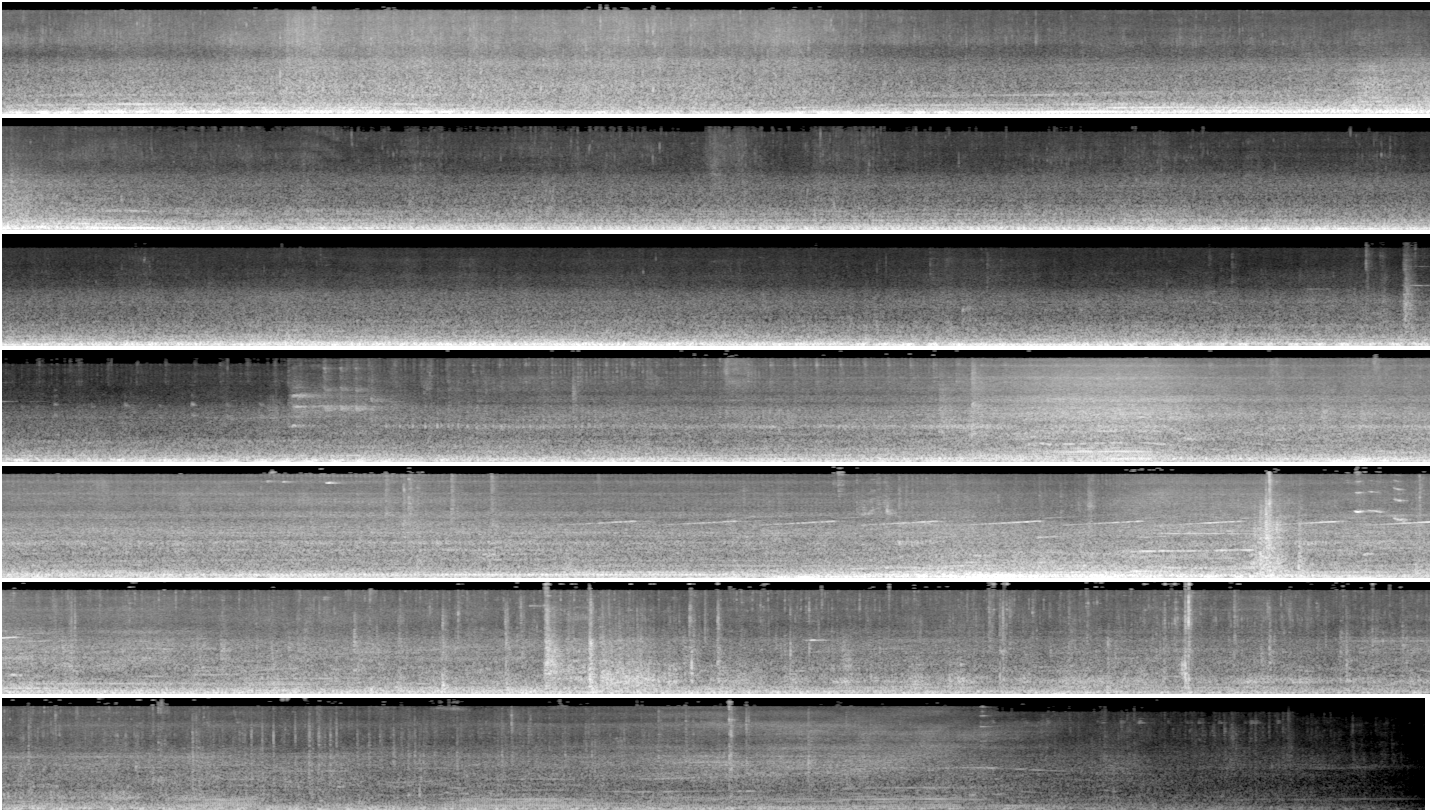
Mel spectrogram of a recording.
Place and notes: Amsterdam, Nederlands - Central station Ferry
Het Ij, Veer centraal station. Crossing the river using the ferry.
